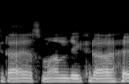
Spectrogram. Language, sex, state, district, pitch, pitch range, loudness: Hindi, male, Bihar, Purnia, 140 Hz, 140-145 Hz, -18 LUFS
